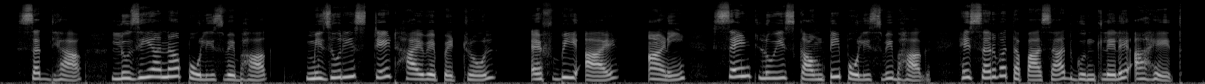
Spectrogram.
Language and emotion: Marathi, neutral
